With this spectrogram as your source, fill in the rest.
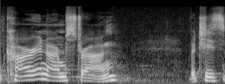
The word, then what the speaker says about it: Karen: k a r n karen but but it's pronounced Karen like the car in the garage Karen and um she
